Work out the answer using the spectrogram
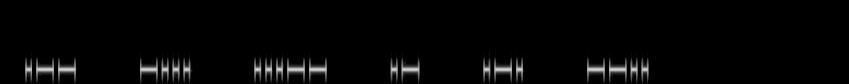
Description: Morse code, heard as a keyed tone, about 21 wpm, spaced as for 10 wpm, 700 Hz. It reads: WB3ARZ
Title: USA Call Signs - 6 Characters - 4x Character Spacing - 22wpm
